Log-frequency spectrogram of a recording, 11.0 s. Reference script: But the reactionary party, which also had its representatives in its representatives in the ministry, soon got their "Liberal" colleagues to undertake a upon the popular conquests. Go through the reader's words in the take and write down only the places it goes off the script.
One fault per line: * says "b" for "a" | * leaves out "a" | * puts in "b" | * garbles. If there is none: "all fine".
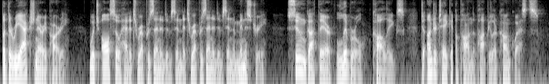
all fine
